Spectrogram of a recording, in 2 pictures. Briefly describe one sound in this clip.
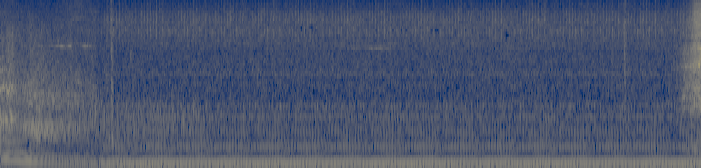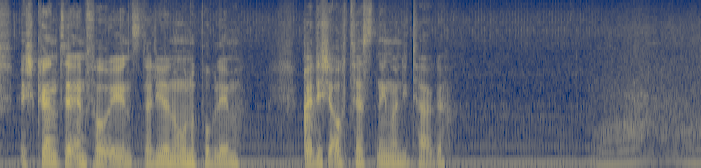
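A sports car engine idles steadily.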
